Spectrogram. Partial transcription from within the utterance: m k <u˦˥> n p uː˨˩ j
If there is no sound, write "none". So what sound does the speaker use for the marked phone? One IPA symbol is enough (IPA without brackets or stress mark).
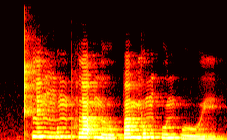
u˦˥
